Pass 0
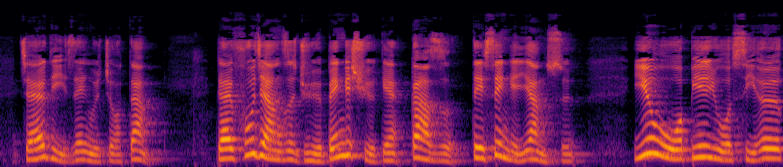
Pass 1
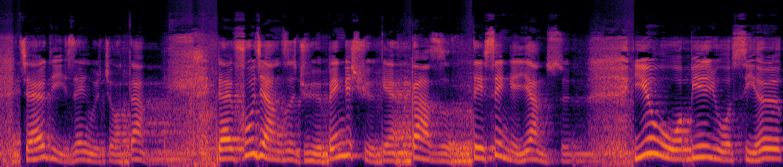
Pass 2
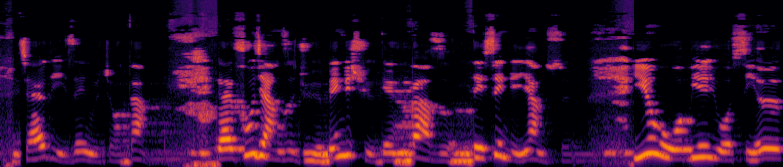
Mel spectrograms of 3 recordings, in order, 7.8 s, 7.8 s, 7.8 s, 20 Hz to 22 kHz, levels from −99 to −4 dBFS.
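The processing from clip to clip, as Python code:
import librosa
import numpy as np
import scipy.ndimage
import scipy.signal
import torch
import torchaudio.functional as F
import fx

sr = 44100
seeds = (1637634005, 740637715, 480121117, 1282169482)

y1 = fx.pre_swell(x, sr, db_per_s=25.0)
y1 = y1 * 10.0 ** (-7.5 / 20.0)
y2 = fx.noise_reduce_blind(y1, sr, reduce_db=29)
y2 = y2 * 10.0 ** (3.5 / 20.0)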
